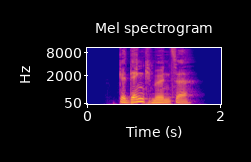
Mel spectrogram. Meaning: commemorative coin
- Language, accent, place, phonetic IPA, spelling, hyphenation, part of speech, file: German, Germany, Berlin, [ɡəˈdɛŋkmʏnt͡sə], Gedenkmünze, Ge‧denk‧mün‧ze, noun, De-Gedenkmünze.ogg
